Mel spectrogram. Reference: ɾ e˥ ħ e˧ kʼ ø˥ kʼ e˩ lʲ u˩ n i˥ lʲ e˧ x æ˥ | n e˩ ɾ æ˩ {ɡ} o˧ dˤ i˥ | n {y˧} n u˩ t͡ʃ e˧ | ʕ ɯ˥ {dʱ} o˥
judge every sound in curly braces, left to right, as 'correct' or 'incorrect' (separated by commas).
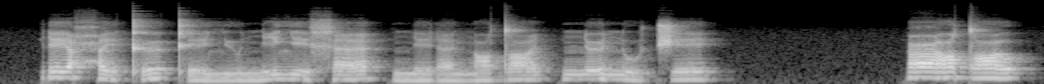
incorrect, incorrect, incorrect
